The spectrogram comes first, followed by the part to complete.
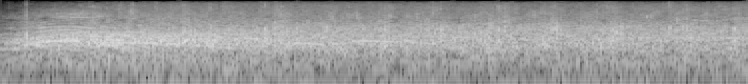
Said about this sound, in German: Vielen herzlichen Dank für den Applaus.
